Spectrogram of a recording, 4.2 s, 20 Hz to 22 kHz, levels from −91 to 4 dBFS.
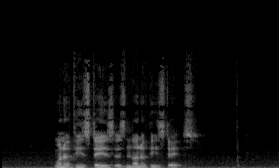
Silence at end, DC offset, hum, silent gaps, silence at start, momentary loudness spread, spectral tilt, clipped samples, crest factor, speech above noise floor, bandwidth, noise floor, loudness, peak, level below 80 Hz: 0.05 s; under 0.1%; none; none; 0.05 s; 9 LU; -4.5 dB/octave; under 0.1%; 20 dB; 25 dB; 15 kHz; -65 dBFS; -40 LUFS; -22 dBFS; -64 dBFS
